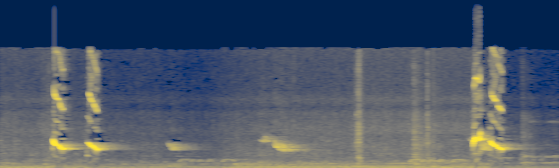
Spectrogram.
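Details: Sooty-headed bulbul singing: two quick descending whistles, softer short notes in between, then a final loud double whistle slurring downward; faint clicks and low background noise.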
